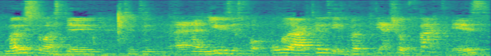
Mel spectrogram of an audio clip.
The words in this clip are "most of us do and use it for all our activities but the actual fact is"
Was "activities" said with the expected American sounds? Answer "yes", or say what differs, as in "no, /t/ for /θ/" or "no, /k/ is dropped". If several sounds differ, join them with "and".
yes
